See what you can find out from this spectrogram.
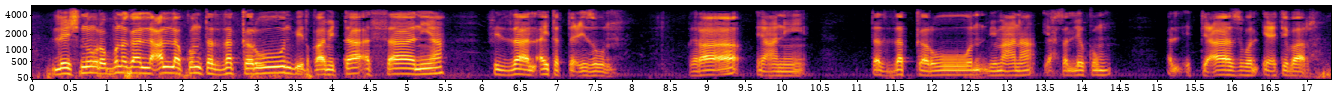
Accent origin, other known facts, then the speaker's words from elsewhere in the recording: Sudan; ناس وزارة التربية والتعليم عندنا في السودان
